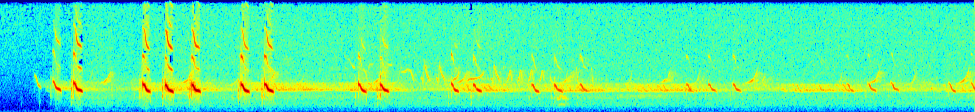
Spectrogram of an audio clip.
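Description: A male Common Greenshank gives ringing, fluted notes in quick groups of two or three, running into a rhythmic, repeated song phrase; steady background hiss throughout.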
